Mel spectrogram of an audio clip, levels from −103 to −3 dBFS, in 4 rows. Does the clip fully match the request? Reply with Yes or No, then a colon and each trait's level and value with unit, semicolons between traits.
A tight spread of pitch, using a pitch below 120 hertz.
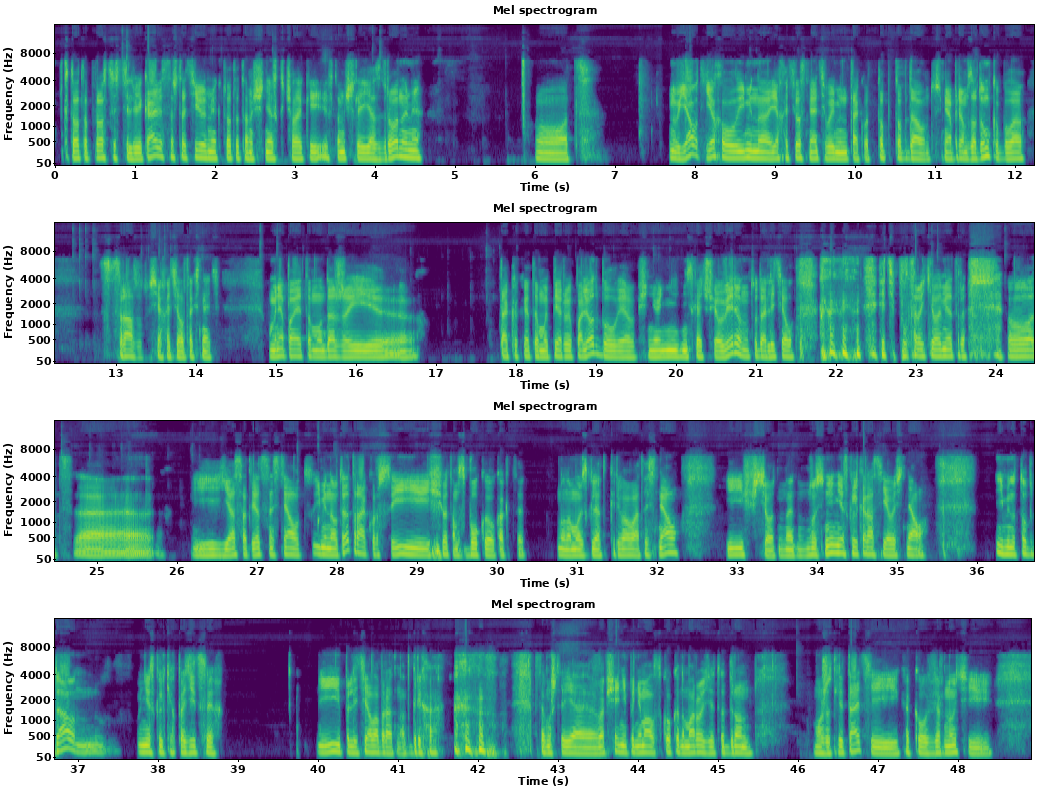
No: narrow, 2.3 semitones; low, 130 Hz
